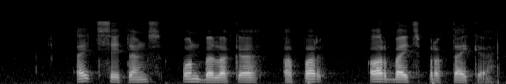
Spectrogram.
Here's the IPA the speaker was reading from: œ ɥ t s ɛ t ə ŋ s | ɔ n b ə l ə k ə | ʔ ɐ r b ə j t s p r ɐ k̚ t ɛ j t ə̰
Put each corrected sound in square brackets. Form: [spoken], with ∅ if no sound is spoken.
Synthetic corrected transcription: œ ɥ t s ɛ t ə ŋ s | ɔ n b ə l ə k ə | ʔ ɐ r b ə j t s p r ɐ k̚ t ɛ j [k] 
